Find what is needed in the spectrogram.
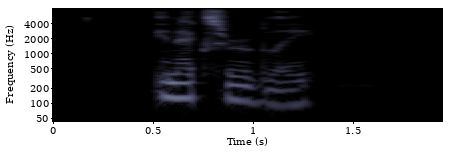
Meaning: In an inexorable manner; without the possibility of stopping or prevention
- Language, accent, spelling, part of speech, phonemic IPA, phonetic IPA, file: English, Australia, inexorably, adverb, /ɪnˈɛk.sə.ɹə.bli/, [ɪnˈɛɡ.zə.ɹə.bli], En-au-inexorably.ogg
